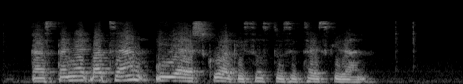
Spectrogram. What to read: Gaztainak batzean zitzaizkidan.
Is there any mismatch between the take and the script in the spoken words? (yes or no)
yes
